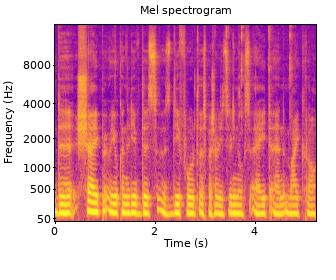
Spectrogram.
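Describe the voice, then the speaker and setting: At a moderate pace, a man speaks in a medium pitch with fairly even intonation, his voice somewhat breathy and dark and mellow in tone. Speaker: cloud database tutorial presenter. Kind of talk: tutorial. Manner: hesitant, many filler sounds.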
